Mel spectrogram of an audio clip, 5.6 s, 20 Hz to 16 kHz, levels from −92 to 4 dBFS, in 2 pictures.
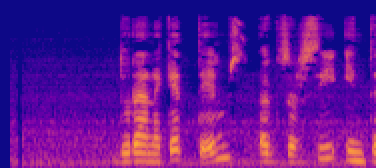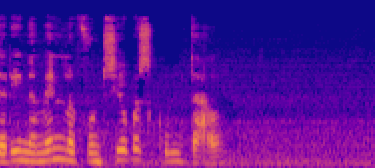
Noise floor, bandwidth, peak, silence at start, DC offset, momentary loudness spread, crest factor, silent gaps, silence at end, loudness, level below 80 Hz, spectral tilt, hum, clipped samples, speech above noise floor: -51 dBFS; 11.5 kHz; -8 dBFS; 0.85 s; under 0.1%; 8 LU; 20 dB; none; 1.15 s; -26 LUFS; -68 dBFS; -4 dB/octave; none; under 0.1%; 26 dB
